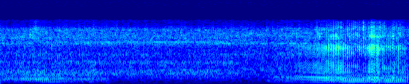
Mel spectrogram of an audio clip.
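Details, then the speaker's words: Heavy snoring from a sleeper the owner calls my baby, loud enough to hear from the front porch over an air conditioner: loud, rough, rattling breathing with a rising harsh inward snore. "The next sound you're about to hear is my baby talking in her sleep. No, she's snoring."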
